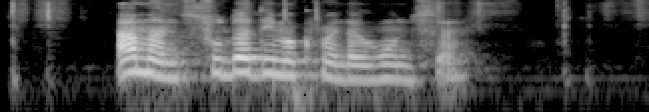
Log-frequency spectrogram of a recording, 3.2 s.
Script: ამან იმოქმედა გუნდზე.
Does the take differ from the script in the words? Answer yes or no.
yes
